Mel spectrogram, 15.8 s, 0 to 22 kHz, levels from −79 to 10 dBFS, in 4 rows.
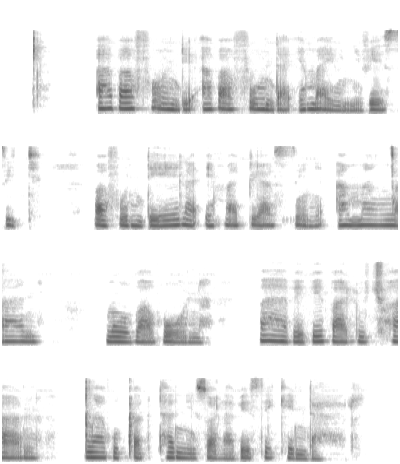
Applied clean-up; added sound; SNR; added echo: none; none; none; none.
